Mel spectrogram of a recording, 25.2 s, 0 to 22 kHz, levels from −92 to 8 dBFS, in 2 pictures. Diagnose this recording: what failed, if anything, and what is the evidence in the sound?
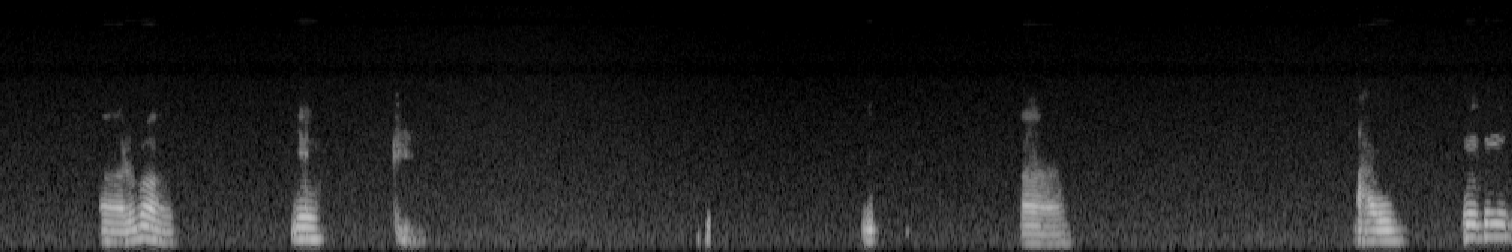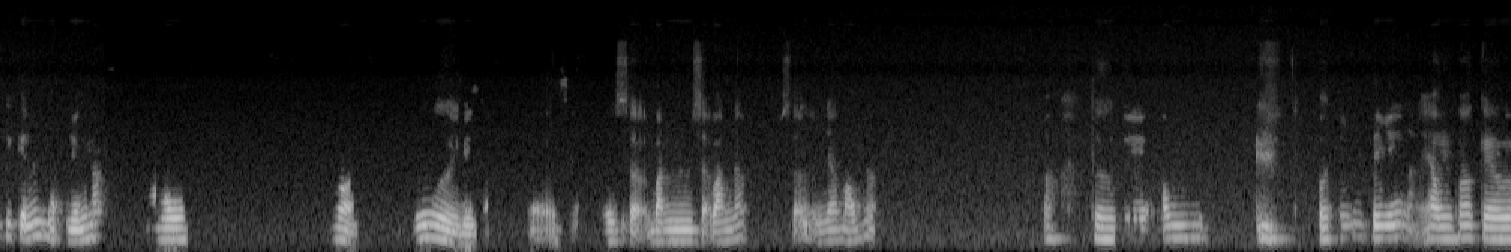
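Speech suppressed in double talk, in the call processing stage. The speech is pulled down by roughly 30 to 35 dB at 13.79–14.22, 15.28–15.66, 15.90–16.20 and 16.58–17.70 s. The likely cause is an echo canceller mistaking the local talker's speech, overlapping the far-end echo, for echo. It ducks the level rather than leaving the clean, abrupt holes of network loss.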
